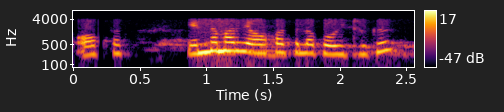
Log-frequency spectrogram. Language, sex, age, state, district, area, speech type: Tamil, female, 18-30, Tamil Nadu, Nilgiris, rural, conversation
